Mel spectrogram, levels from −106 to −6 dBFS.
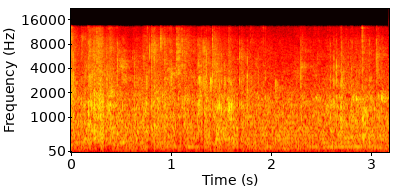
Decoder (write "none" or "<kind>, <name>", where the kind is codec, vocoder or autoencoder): none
